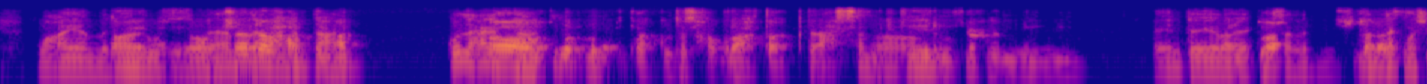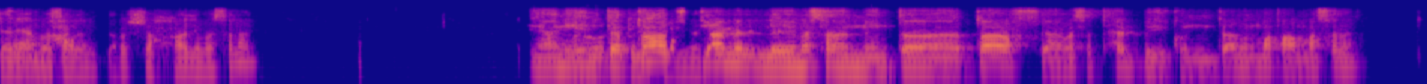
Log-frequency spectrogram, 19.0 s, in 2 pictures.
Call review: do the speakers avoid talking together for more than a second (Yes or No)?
No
